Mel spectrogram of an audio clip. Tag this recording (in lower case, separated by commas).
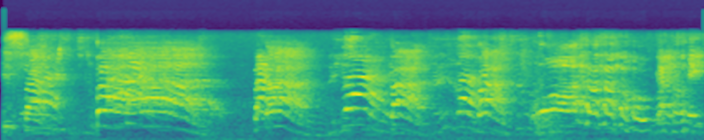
speech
